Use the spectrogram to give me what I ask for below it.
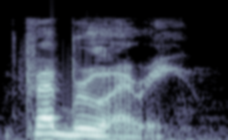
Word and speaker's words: February: How do you spell it? – With an R. – Yeah, F-E-B-R, right? February. – February. – February, right? It's February. – It's February. – It's like library.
